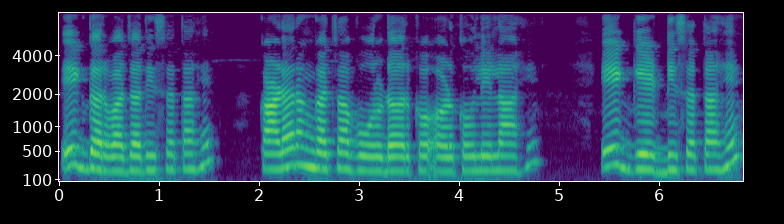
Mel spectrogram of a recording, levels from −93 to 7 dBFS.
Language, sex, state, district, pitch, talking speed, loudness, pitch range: Marathi, female, Maharashtra, Solapur, 225 Hz, 125 wpm, -19 LUFS, 210-255 Hz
